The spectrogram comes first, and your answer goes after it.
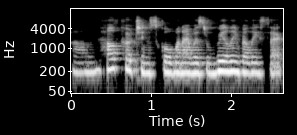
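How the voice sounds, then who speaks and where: The woman has an unremarkable speaking voice, medium in pitch, with fairly even intonation. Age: 60s. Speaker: health coach. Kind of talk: interview.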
